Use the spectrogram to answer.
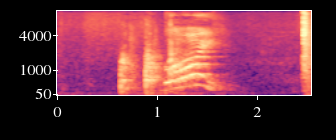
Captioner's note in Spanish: Toques en la puerta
